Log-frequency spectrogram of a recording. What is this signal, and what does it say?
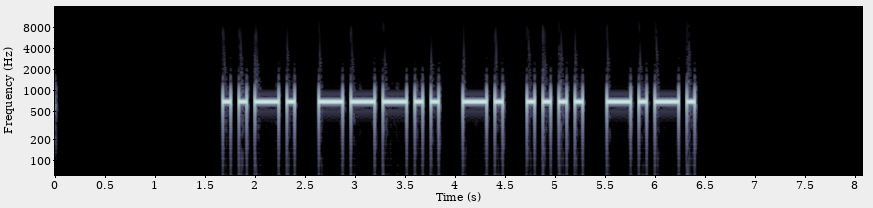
Morse code, heard as a keyed tone, about 15 wpm, 700 Hz. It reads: F8NHC
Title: DXCC-100 Call Signs - 5 Characters - Repeated 3x - 15wpm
